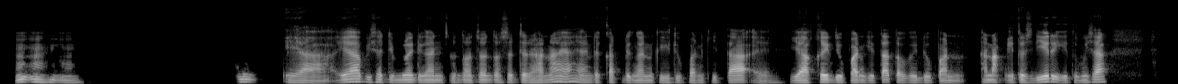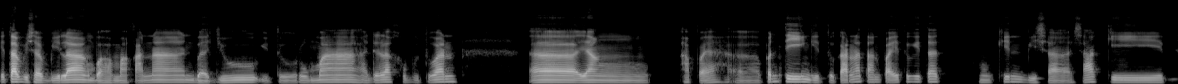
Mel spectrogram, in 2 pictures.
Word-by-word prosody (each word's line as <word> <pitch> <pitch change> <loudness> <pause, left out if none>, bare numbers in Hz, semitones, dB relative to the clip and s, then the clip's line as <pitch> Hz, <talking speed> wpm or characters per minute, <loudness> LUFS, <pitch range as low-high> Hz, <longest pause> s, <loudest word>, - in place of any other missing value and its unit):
Mhm 115 -1 0
mhm. 95 -2 -7 1.6
Oh, 120 -2 -2 0.3
iya, 100 -2 0 0.4
ya, 115 - +5 0.2
bisa 110 0 -1
dimulai 105 +1 +1
dengan 100 0 +1
contoh-contoh 105 +1 -2
sederhana, 100 +1 0
ya, 125 - +1
yang 105 - -3
dekat 100 -1 -3
dengan 95 0 0
kehidupan 95 -2 -5
kita, 100 +3 +2
eh, 95 +3 -10
ya, 95 +2 +6
kehidupan 100 -2 +3
kita 100 +1 -1
atau 90 - 0
kehidupan 90 -1 -1 0.3
anak 105 0 +2
itu 100 +2 0
sendiri 125 +7 +5
gitu 90 -1 -5
misal, 115 +5 +1 0.6
kita 120 -1 +7
bisa 110 -2 +1
bilang 100 +3 +5
bahwa 90 0 -1
makanan, 105 +3 0
baju 100 +4 -1
gitu, 85 +1 -8
rumah 105 +2 +1
adalah 100 +4 0
kebutuhan, 110 +6 -2 0.7
eee, 105 -1 +6
yang 100 -1 +3 0.7
apa, - - -9
ya, 105 - -4 0.2
eee, 90 0 -9
penting 130 -2 +2 0.2
gitu. - - -9
Karena 110 +6 +2
tanpa 110 -4 -1
itu 110 +4 -4
kita 125 -1 -2 0.4
mungkin 105 +5 -7 0.2
bisa 90 -2 -4
sakit 105 -2 -2
100 Hz, 130 wpm, -26 LUFS, 95-110 Hz, 1.6 s, kita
